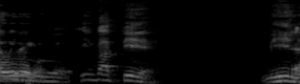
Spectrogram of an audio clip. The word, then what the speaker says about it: Mbappé: Você fala Miller ou Mbappé, eu vou te falar Mbappé. Eu vou falar. Aliás, né, pessoal, não é Mbappé, não, é Mbappé, tá?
